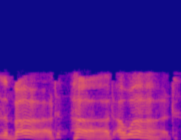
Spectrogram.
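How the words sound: It is spoken in an English accent. The speaker calls it wrong. "You say"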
